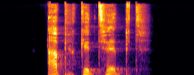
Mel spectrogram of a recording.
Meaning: past participle of abtippen
- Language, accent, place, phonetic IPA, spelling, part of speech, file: German, Germany, Berlin, [ˈapɡəˌtɪpt], abgetippt, verb, De-abgetippt.ogg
